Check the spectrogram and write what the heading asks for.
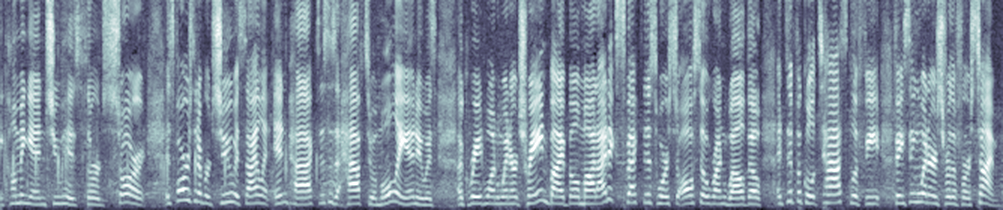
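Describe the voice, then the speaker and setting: A woman's voice: sits high, pushed and bright, a little hiss or hum. A woman giving a live horse racing preview as an analyst on a broadcast. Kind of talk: live race preview commentary.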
